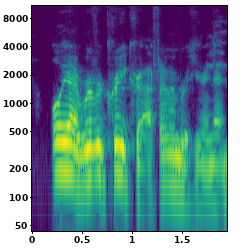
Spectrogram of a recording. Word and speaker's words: Craycraft: I mean, River Crackraft. Who knew? I didn't. I looked. It could be pronounced like Craft. It is Craycraft.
